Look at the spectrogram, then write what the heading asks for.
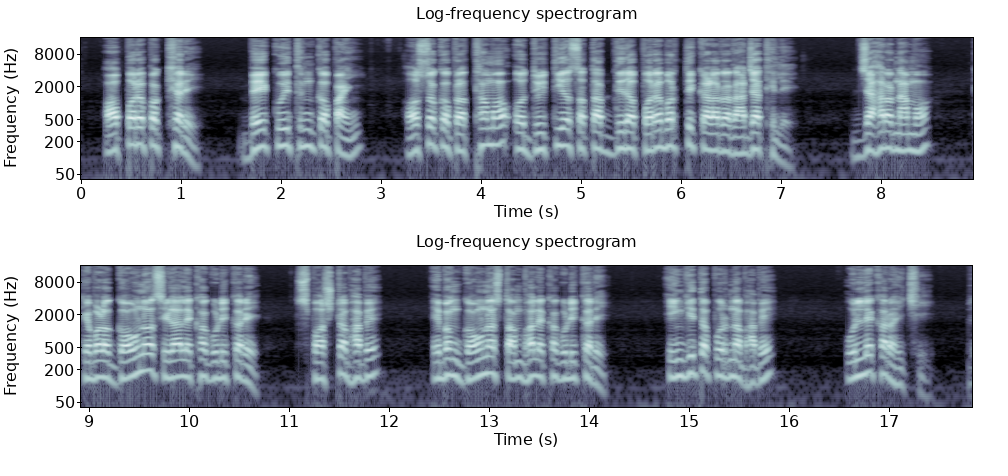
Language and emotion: Odia, neutral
